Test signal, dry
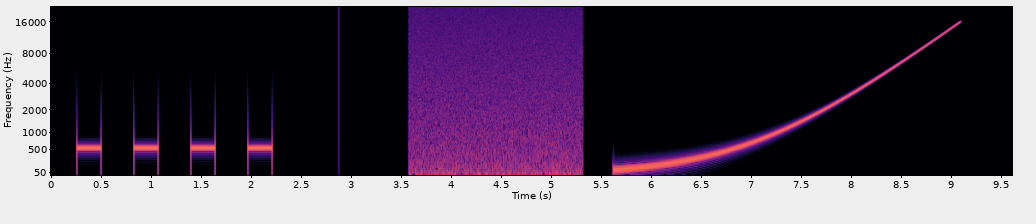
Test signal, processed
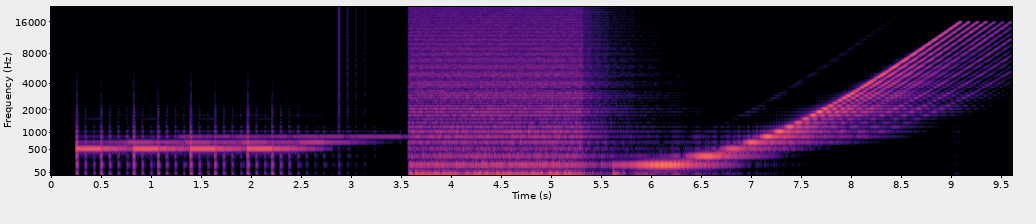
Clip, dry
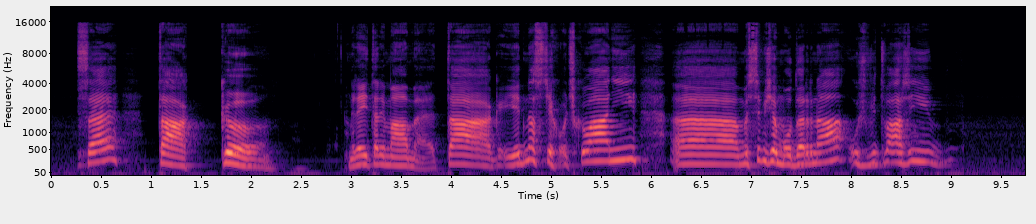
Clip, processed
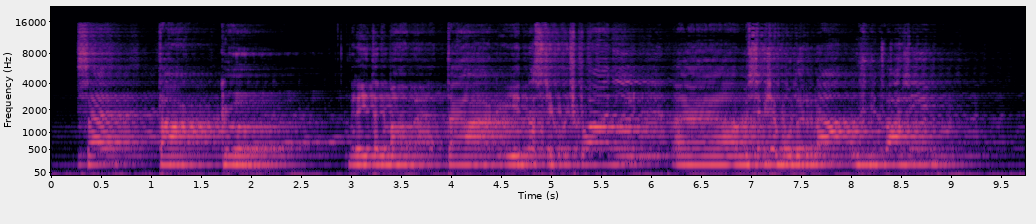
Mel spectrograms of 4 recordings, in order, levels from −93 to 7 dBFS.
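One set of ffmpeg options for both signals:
-filter_complex "[0:a]asplit=2[a][b];[b]aecho=0:1:86|172|258|344|430|516|602:0.316|0.187|0.11|0.0649|0.0383|0.0226|0.0133[c];[a][c]amix=inputs=2:normalize=0,acontrast=73,adynamicequalizer=threshold=0.00794:dfrequency=1900:dqfactor=4.9:tfrequency=1900:tqfactor=4.9:attack=5:release=100:ratio=0.375:range=2.5:mode=boostabove:tftype=bell,asplit=2[d][e];[e]asplit=5[f][g][h][i][j];[f]adelay=256,afreqshift=70,volume=-19.5dB[k];[g]adelay=512,afreqshift=140,volume=-24.4dB[l];[h]adelay=768,afreqshift=210,volume=-29.3dB[m];[i]adelay=1024,afreqshift=280,volume=-34.1dB[n];[j]adelay=1280,afreqshift=350,volume=-39dB[o];[k][l][m][n][o]amix=inputs=5:normalize=0[p];[d][p]amix=inputs=2:normalize=0,acrossover=split=230|5800[q][r][s];[q]acompressor=threshold=-28dB:ratio=4[t];[r]acompressor=threshold=-23dB:ratio=4[u];[s]acompressor=threshold=-28dB:ratio=4[v];[t][u][v]amix=inputs=3:normalize=0,afftfilt=real='hypot(re,im)*cos(PI*b)':imag='0':win_size=1024:overlap=0.75,aecho=1:1:4.8:0.53,volume=-3dB"

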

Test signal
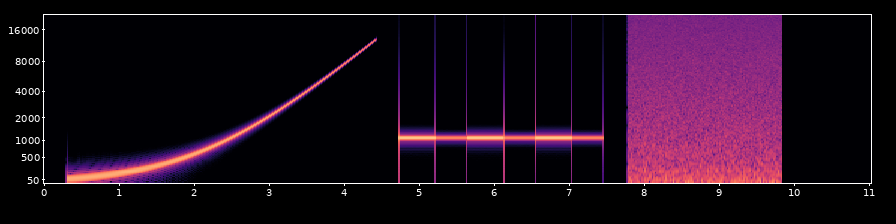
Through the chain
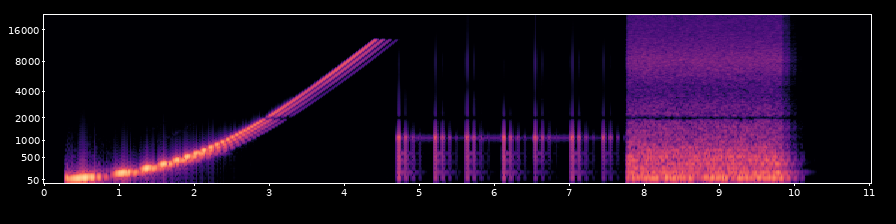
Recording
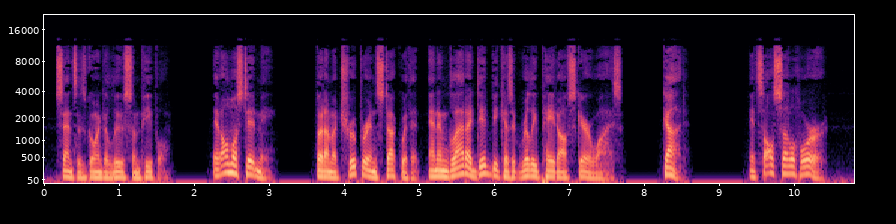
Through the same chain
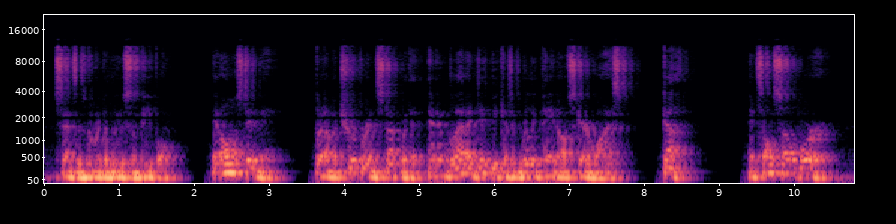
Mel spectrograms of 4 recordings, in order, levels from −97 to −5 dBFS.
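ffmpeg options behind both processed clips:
-filter_complex "[0:a]equalizer=f=125:t=o:w=1:g=3,equalizer=f=250:t=o:w=1:g=-4,equalizer=f=500:t=o:w=1:g=5,equalizer=f=1k:t=o:w=1:g=-3,equalizer=f=4k:t=o:w=1:g=-9,equalizer=f=8k:t=o:w=1:g=9,acompressor=threshold=-21dB:ratio=6:attack=0.21:release=365:knee=6:detection=rms,highpass=48,tiltshelf=f=880:g=9.5,alimiter=limit=-17.5dB:level=0:latency=1:release=84,asuperstop=centerf=2000:order=4:qfactor=6.8,bandreject=f=60:t=h:w=6,bandreject=f=120:t=h:w=6,bandreject=f=180:t=h:w=6,bandreject=f=240:t=h:w=6,bandreject=f=300:t=h:w=6,bandreject=f=360:t=h:w=6,bandreject=f=420:t=h:w=6,bandreject=f=480:t=h:w=6,bandreject=f=540:t=h:w=6,bandreject=f=600:t=h:w=6,asplit=2[a][b];[b]aecho=0:1:94|188|282:0.335|0.0871|0.0226[c];[a][c]amix=inputs=2:normalize=0,afftfilt=real='re*2*eq(mod(b,4),0)':imag='im*2*eq(mod(b,4),0)':win_size=2048:overlap=0.75"

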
